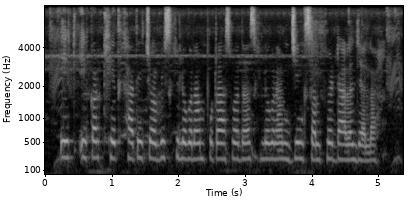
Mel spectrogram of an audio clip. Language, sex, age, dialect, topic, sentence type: Bhojpuri, female, 18-24, Northern, agriculture, question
